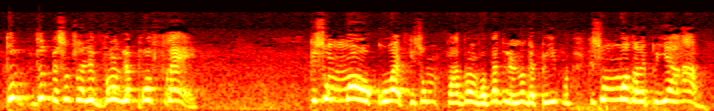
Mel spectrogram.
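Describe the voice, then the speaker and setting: A young woman from Ivory Coast with a light Ivorian French accent delivers an impassioned, lecturing monologue to camera as an online commentator, exhorting viewers and mimicking others in quoted asides. Her voice is very high, warm, and fairly quick, and the sound is lo-fi.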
